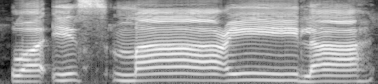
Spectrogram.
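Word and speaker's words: وَإِسْمَاعِيلَ: ইসমালা কিভাবে পড়তে হবে ওয়া ইসমালা এ আইনের মধ্যে আমরা এক আলিফ টান দিব স্মরণ রাখবে স্মরণ রাখবেন যে হরফ ফের উপরে এরকম খাড়া চিহ্ন থাকবে।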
